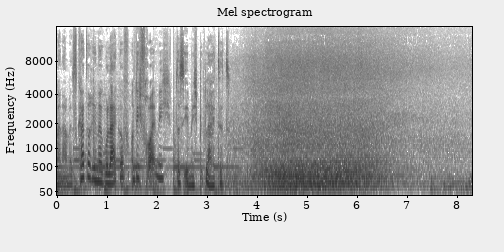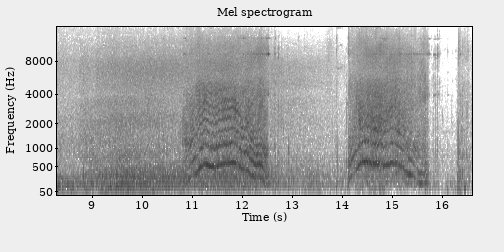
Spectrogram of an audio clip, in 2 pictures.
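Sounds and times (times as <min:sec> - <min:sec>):
speech: 0:00.2 - 0:03.8
sea waves washing onto a beach of an East Frisian island: 0:03.5 - 0:15.6.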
